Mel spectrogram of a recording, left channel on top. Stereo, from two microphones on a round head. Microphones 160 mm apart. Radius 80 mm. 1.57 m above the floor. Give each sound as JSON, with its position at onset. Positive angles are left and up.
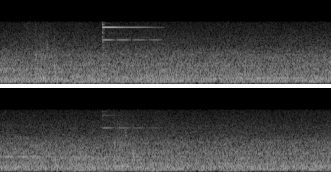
{"t": 1.0, "sound": "a bell", "side_deg": 85}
